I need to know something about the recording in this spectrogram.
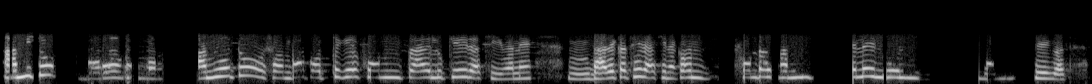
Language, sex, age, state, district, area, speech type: Bengali, female, 18-30, West Bengal, Alipurduar, rural, conversation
